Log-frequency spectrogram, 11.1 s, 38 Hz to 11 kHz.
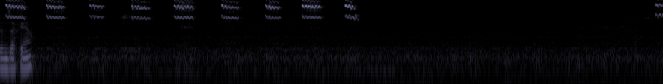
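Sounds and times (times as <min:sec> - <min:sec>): chick raspy begging chirps: 0:00.1 - 0:06.0.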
